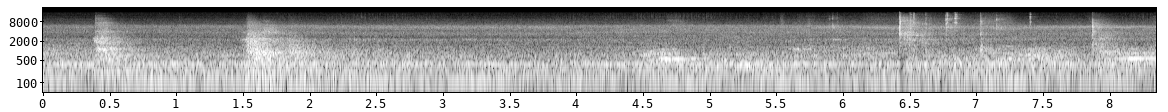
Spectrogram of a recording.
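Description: Carrier Comfort Series central air-conditioner condensing unit running in cooling mode: a steady low hum with an even rush of air over it. Two short knocks come in the first two seconds, and a few clicks about six and a half seconds in.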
